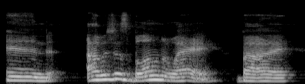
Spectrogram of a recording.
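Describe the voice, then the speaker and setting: A woman's voice: fairly low pitch, slow pace, darkish tone. A woman in her forties answering interview questions as a podcast guest, explaining things earnestly in a conversational way. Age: 40s. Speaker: podcast guest, company founder.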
